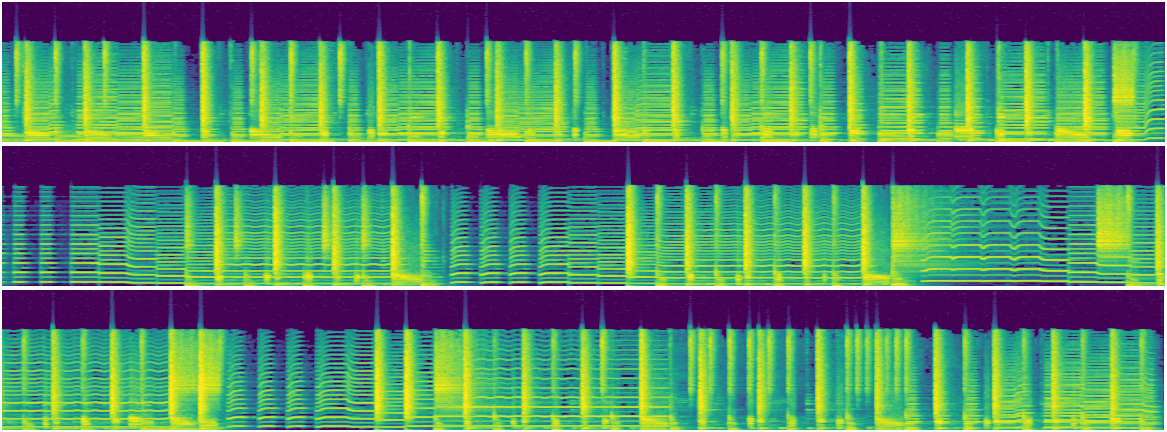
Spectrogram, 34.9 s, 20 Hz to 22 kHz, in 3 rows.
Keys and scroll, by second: 25.3 Tab, 25.5 Right, 26.1 Tab, 26.5 Tab, 30.5 d.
